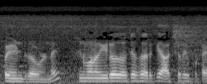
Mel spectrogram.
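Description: A man's voice talking.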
